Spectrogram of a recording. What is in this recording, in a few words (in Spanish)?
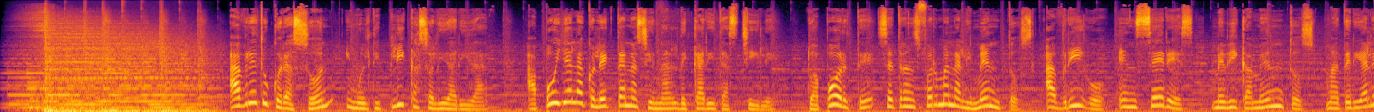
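Aviso Radial SPOT, radio spot; CARITAS; colecta nacional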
